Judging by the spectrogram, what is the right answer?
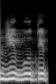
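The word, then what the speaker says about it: Djibouti: है एंड डी फॉर जिबूती okay D is silent तो हम इसको जिबूती पढ़ते हैं डी जिबूती नहीं पढ़ते डी इज़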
